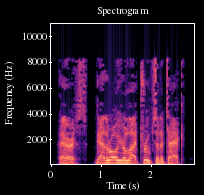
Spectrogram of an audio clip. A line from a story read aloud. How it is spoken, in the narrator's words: Leeson shouted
